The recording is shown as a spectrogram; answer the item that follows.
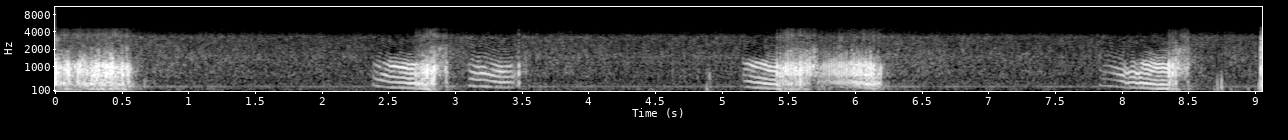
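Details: American Bulldog asleep and snoring, with loud buzzy, fluttering snores in rhythmic bursts about every three seconds, some with sliding harmonic tones, quieter breathing gaps between them, and a constant faint background hum.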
